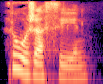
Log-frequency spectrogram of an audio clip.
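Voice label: pink, Serbian; gcompris-data; colors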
